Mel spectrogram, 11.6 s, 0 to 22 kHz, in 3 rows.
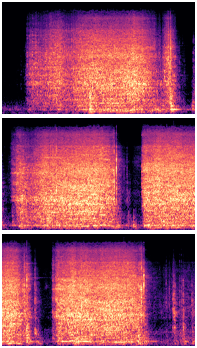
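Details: Domestic knitting machine knitting with a single 2/28–2/30 acrylic or wool thread at tension 0, lever in the tightest position, with a harsh scraping rasp on each slow carriage pass; over-tight tension strains the needles, which can break.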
